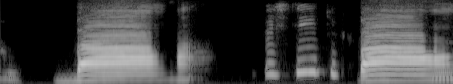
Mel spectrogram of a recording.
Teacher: দুই ঠোঁটের ভিজা অংশ থেকে বা উচ্চারিত হয়।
